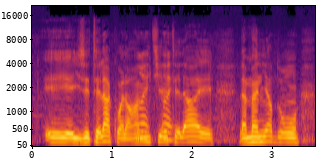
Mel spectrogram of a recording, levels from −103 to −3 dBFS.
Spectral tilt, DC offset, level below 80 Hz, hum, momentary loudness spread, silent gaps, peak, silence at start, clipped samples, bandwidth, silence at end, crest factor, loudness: -7.5 dB/octave; under 0.1%; -70 dBFS; none; 5 LU; none; -4 dBFS; 0.15 s; under 0.1%; 12 kHz; 0 s; 16 dB; -21 LUFS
